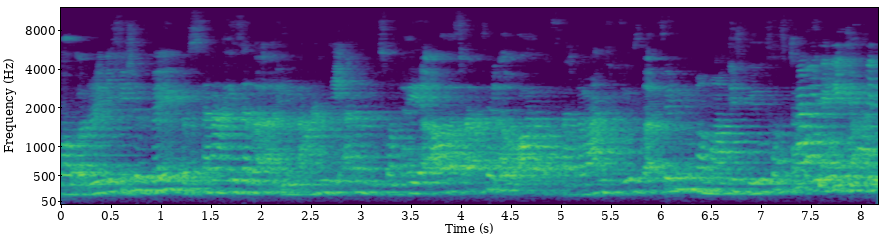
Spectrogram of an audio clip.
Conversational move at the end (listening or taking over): taking over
